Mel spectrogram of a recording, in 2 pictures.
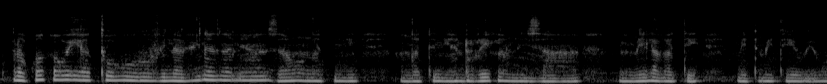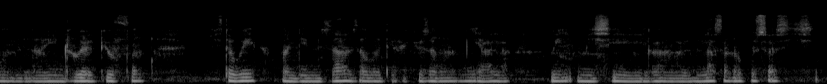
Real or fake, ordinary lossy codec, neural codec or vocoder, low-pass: fake; none; vocoder, 22.05 kHz, 80 mel bands, HiFi-GAN; none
